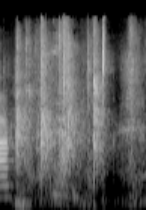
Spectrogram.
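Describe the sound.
An audience claps together, a dense, steady patter of many hands filling the room for about two seconds, with a brief voice at the start.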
